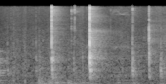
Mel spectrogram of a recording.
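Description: Quick-connect hose fitting being pushed onto the cut-off saw's water inlet fitting: four sharp clicks, the loudest about a second in, as it snaps and locks into place.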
